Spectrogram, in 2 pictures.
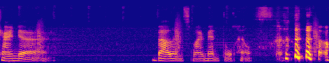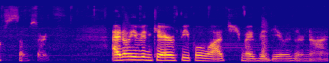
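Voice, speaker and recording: The speaker talks at a fairly slow pace with vocal fry, ordinary pitch variation, big swings in loudness and long, frequent pauses. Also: woman, very deep, low pitch for a woman. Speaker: streamer and artist. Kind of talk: casual livestream chat while drawing.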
